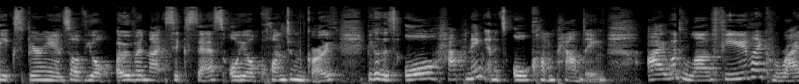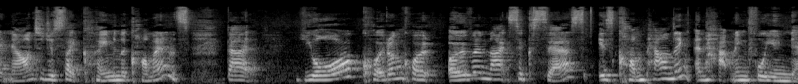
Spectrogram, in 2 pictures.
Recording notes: an impromptu instagram live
